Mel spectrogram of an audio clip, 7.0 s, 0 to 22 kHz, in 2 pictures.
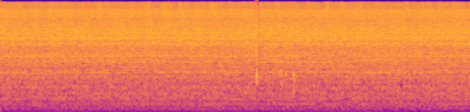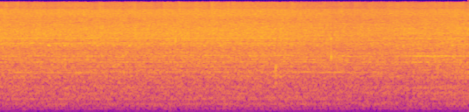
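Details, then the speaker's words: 2006 Ford Taurus 3.0L V6 after idler pulley replacement: steady even engine-bay hiss, no squeak or chirp; old pulley's in-and-out wobble gone, belt drive running quietly. "that in andout motion that the old one was doing has stopped and uh the squeaking noise is gone so we are done here"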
